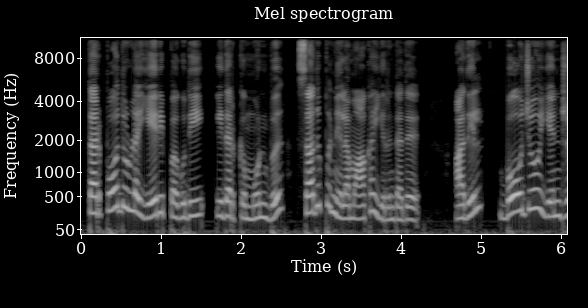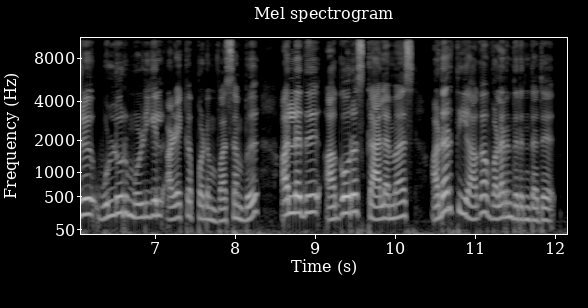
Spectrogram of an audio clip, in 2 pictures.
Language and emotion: Tamil, neutral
